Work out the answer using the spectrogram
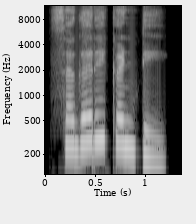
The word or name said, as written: ಸಗರಿಕಂಟಿ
